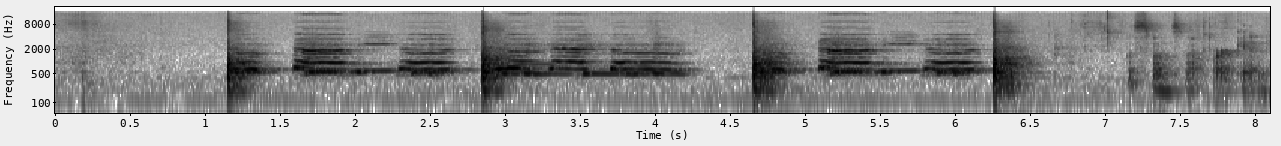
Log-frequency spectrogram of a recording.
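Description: Two McDonald's talking Minion toys, dancing Stuart figures with guitars, playing their recorded Minion singing through small toy speakers nearly in unison. There are two runs of singing, and sharp clicks fall at the start of each run and between them. Handling noise follows near the end.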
